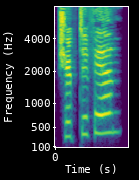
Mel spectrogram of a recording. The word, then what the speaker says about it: tryptophan: people also crave ice cream and I can't pronounce this tri t y p t fan p h n Tri oh tryptophan tryptophan thank you then apparently you should be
